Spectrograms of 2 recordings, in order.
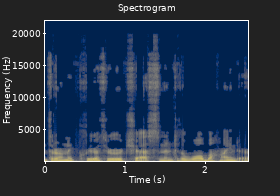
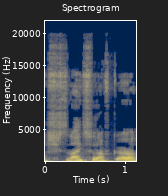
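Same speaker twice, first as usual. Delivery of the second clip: high, loud desperate pleading; 12 semitones higher, 9 dB louder than usual. Acted. Terrified Aver begs the wolf to spare the woman. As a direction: beg for her life. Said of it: "with a pleading tone".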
